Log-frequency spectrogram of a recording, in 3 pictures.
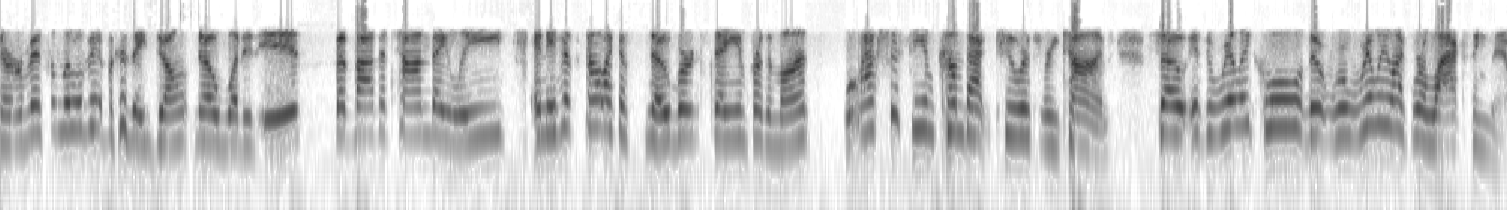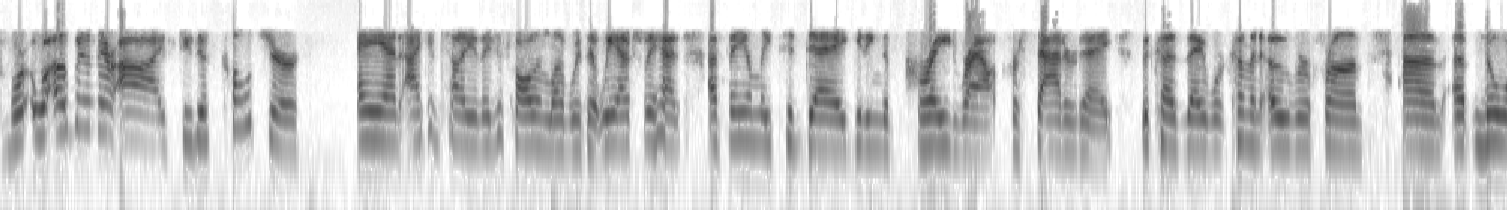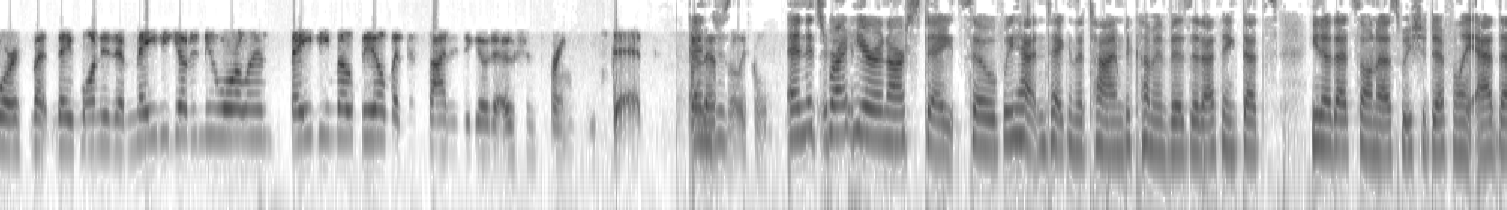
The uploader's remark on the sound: joins the conversation by phone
